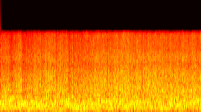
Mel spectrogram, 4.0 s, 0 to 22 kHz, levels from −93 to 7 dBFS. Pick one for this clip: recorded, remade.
recorded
